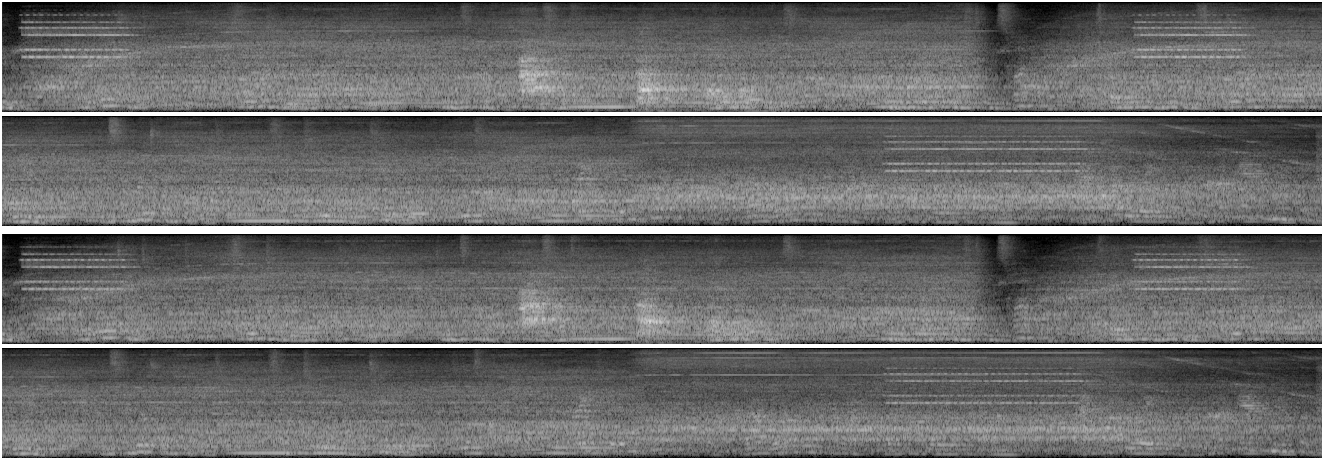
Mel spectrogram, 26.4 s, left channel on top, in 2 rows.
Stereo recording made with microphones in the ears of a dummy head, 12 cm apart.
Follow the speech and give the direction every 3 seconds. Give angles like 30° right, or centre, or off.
30° right, 30° right, 20° right, 10° left, 40° left, 20° right, 20° right, 20° right, 20° right.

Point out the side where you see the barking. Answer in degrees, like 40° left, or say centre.
70° left.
